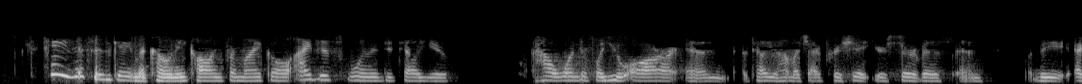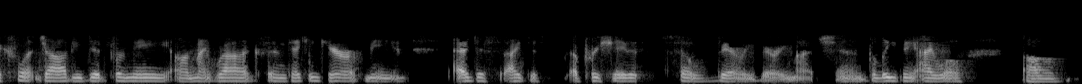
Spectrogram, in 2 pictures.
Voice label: voicemail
